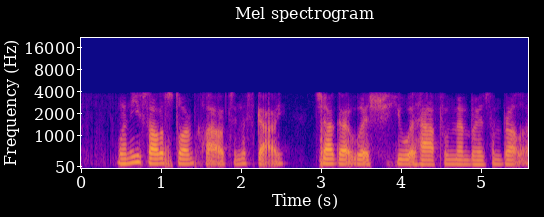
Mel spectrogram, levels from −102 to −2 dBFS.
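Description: Throughout, the speech has passed through the G.729 codec, its sound pointing to the 8 kbit/s G.729A variant, which resynthesises it from a vocal tract model, pitch prediction and sparse pulses. Nothing above about 3.8 kHz survives, leaving it muffled, plainly rough and slightly synthetic.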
